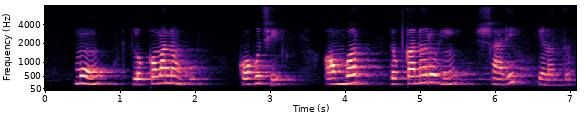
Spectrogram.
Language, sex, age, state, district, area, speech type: Odia, female, 18-30, Odisha, Nayagarh, rural, spontaneous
